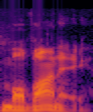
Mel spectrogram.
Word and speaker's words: Mulvaney: So, My name is Scott William Mulvaney. Well, over there, up in Belfast, it's pronounced Mulvaney, apparently.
